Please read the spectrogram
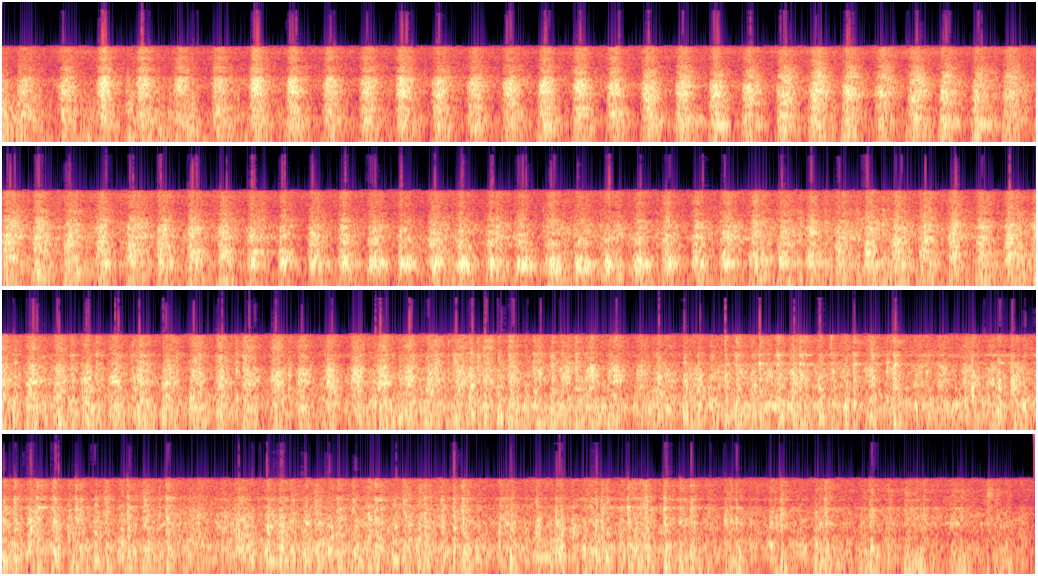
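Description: Steam locomotive working past at close range, its exhaust beating in a steady rhythm, followed by its train of coaches rolling by with rhythmic wheel clatter on the rail joints.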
